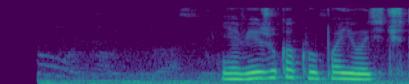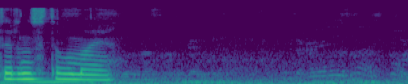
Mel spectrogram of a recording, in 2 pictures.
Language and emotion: Russian, neutral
